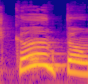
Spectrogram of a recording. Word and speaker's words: cantam: Só que esse ão aqui equivale a ão. Cantam. Eles cantam muito bem.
